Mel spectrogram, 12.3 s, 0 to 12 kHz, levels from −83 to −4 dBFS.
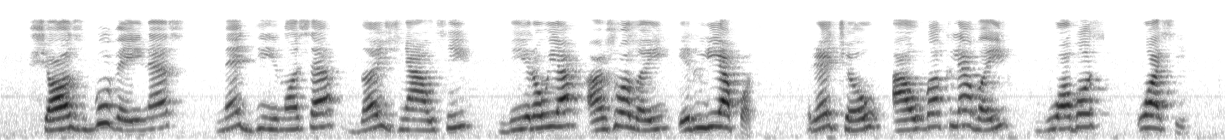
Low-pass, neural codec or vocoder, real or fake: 7.2 kHz; none; real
